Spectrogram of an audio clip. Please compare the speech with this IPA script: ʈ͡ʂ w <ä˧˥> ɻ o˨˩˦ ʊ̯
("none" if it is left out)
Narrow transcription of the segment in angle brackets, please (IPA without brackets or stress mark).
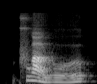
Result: ä˥˩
